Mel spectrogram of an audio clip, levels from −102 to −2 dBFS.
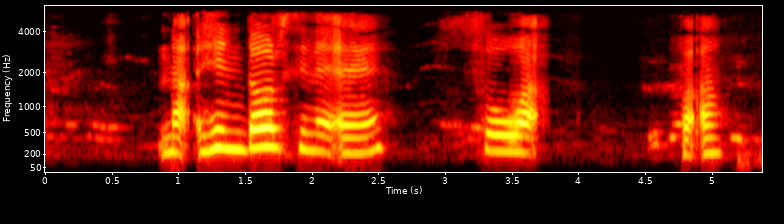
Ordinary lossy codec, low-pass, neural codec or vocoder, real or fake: AAC, 24 kbps; 5.4 kHz; none; real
